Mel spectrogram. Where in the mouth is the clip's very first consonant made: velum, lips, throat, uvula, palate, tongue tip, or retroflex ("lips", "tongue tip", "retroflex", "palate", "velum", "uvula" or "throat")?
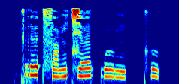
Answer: velum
